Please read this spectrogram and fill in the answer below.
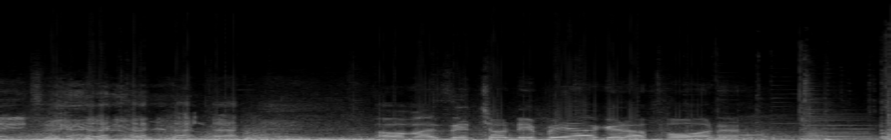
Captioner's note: laughter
